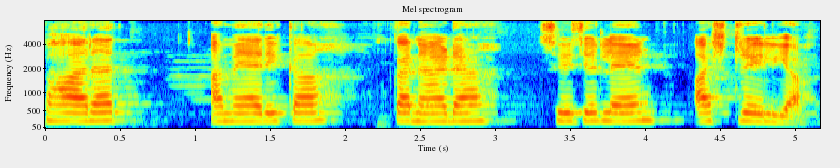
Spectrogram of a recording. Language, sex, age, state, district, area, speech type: Hindi, female, 30-45, Madhya Pradesh, Katni, urban, spontaneous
